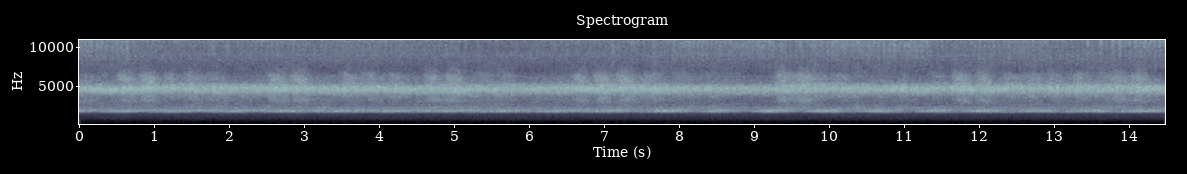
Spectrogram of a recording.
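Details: Many crickets chirping in a forest, a continuous shrill wall of sound in several high stacked bands, with a faint pulsing shimmer and no other noticeable sounds.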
